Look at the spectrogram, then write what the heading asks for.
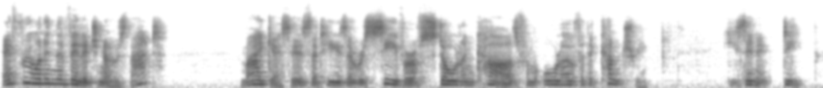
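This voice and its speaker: A kindly storybook schoolmistress, played by a man, speaks in a soft and slightly raised voice. She is calm, measured and tender, with a reassuring manner. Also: on the high side, voice pushed up. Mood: matter-of-fact. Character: gentle, kindly young woman teacher, calm and reassuring.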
